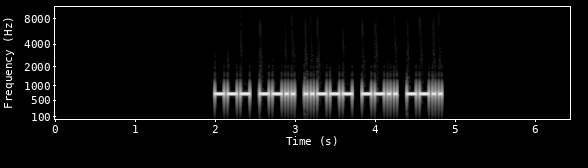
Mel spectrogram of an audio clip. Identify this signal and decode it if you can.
Morse code, heard as a keyed tone, about 30 wpm, 700 Hz. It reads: OZ2ZZ
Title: DXCC-100 Call Signs - 5 Characters - Repeated 2x - 30wpm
